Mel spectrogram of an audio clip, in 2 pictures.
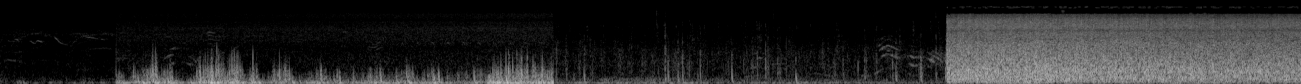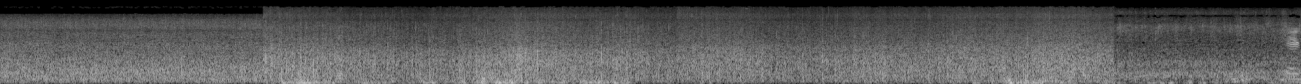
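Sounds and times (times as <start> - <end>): heavy rain on tent fabric: 9.4 - 26.0.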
